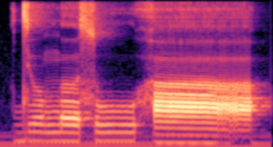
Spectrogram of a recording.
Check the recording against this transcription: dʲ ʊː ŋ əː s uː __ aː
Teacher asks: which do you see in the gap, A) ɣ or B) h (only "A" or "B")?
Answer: B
